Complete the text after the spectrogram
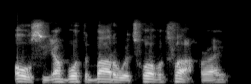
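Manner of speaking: pressing, insistent, police-like interrogating tone. Mocking a podcast host who talks like the police: imitating a podcaster sounding like police. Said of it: "He almost sound like that motherfucker".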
